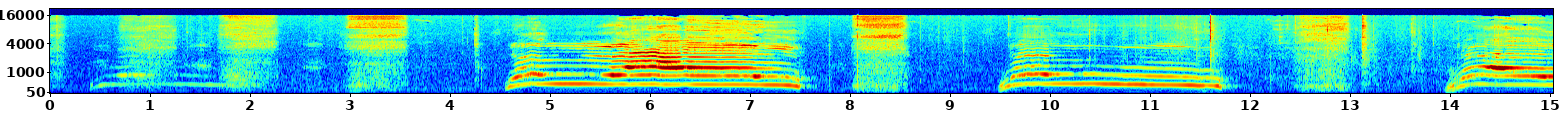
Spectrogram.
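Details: Clara, a domestic cat angry that another cat is at the window, gives repeated drawn-out howls of two to three seconds each, with a wavering tone in the middle one, separated by short hisses and pauses.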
